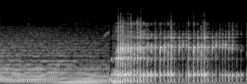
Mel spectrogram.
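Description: Soft, sad film-score music with long held notes, broken off about a second in by a loud, long burp that lasts over a second.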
